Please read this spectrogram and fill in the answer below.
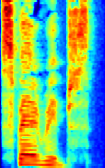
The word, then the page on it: spare ribs: British English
